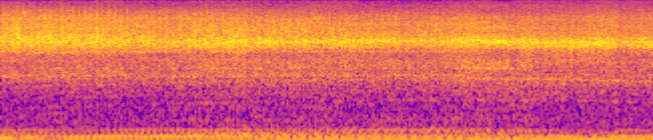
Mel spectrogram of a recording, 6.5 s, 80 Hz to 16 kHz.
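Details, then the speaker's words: 1979 AMC Spirit AMX, factory 304 V8, budget rebuild, Brawler carb, T5 5-speed, first DynoJet pull with air cleaner on: deep loud bellow pulling hard, pitch climbing cleanly, no miss or rattle; 195 hp at 5,000 rpm, healthy. "what she might not be fast but she sounds good it may not be fast but it's loud sounds fantastic 195 at 5,000 RPM"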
